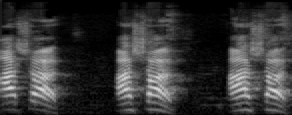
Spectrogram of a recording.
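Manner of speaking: আসার said "aashaar", tongue clear of the palate; retroflex sh. Shown as a demonstration. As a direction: repeat আসার apart, sh without tongue contact. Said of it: "মূর্ধন্য স্বরের উচ্চারণ সময় যেমন". (আসার-এ মূর্ধন্য ষ, জিভ ছোঁবে না)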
